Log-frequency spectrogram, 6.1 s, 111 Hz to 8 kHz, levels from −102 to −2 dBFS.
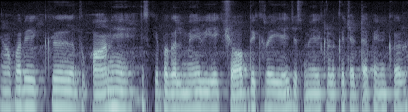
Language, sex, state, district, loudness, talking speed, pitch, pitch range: Hindi, male, Uttar Pradesh, Ghazipur, -28 LUFS, 215 wpm, 120 Hz, 115-120 Hz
